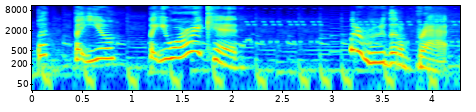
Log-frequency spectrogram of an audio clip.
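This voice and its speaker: A woman acts out a perky young female game sidekick, eager and quick to take offence. Her pitch is fairly high and very animated, over soft music. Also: gravelly, heavily acted. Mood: offended. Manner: eager, exclamatory. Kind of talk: amateur video game voice-over.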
